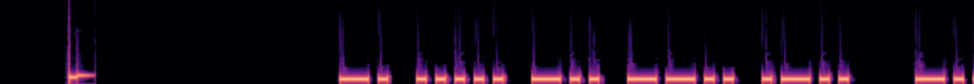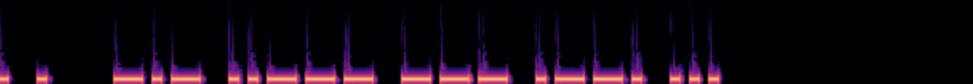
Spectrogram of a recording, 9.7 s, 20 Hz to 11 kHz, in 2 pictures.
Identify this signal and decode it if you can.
Morse code, heard as a keyed tone, about 25 wpm, 700 Hz. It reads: N5DZL DE K2OPS
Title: USA Callsign DE Callsign - 5 Characters - 25wpm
